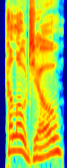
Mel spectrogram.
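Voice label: hello, male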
